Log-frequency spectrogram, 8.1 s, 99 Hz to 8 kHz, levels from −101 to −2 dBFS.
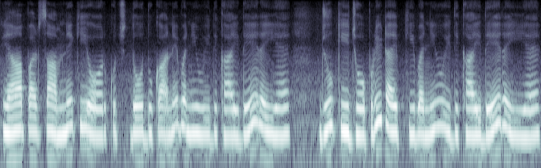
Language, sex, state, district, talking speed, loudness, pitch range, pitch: Hindi, female, Rajasthan, Jaipur, 185 wpm, -12 LUFS, 230-260 Hz, 240 Hz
